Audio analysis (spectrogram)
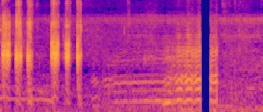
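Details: Goat offered to buyers who came from Malegaon taluka. A few sharp knocking clicks open, then a nasal, harmonic bleat holds steady, rises, and breaks into a quavering wobble before a brief cut.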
